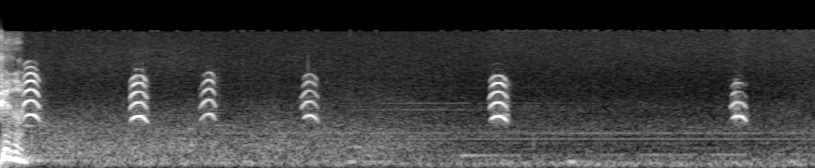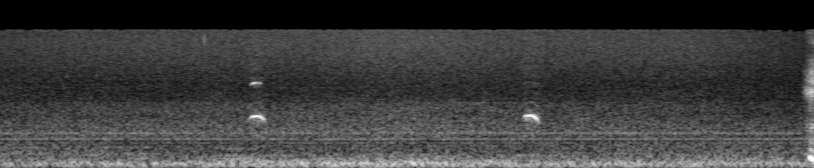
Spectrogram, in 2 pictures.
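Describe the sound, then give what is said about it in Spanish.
A series of sharp, harmonic calls of grey gulls repeats at irregular intervals over a low, steady background rumble, starting loud, then growing fainter and more spaced out, heard as land draws near from the sea. “Te invito a escuchar estos pajaritos.”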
